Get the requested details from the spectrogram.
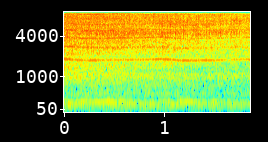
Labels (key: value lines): label: anthrophony, boat engine
recorder: SoundTrap 500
